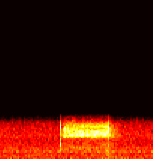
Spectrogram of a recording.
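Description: A small geared DC motor driving a model vehicle whines briefly, switching on sharply just under a second in and cutting off about half a second later. It runs because the seat belt is locked and the drive is enabled.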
